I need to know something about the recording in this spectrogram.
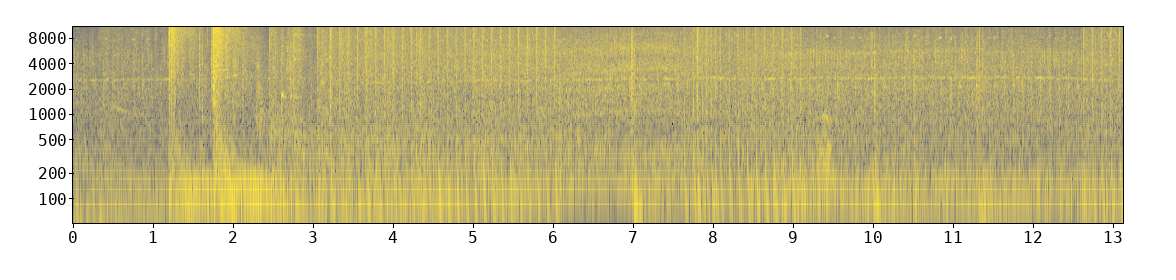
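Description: Tank tracks clatter over the ground.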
